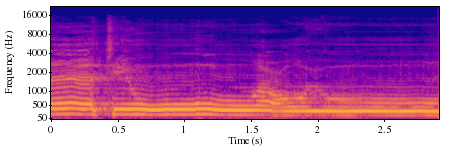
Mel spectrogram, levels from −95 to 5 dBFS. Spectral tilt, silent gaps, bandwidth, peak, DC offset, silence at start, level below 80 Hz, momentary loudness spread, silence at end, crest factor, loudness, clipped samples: -8.5 dB/octave; none; 7 kHz; -10 dBFS; under 0.1%; 0 s; -52 dBFS; 2 LU; 0 s; 6 dB; -16 LUFS; under 0.1%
